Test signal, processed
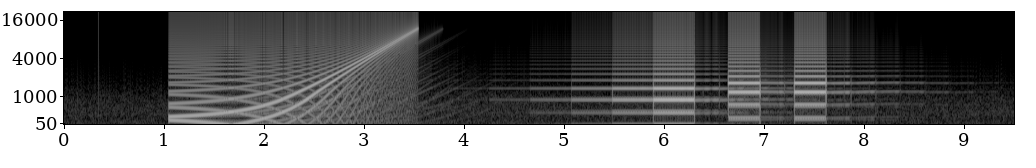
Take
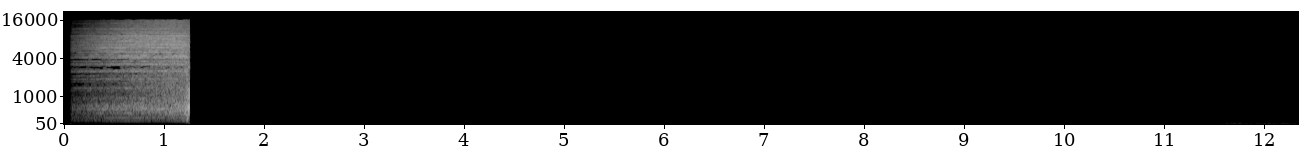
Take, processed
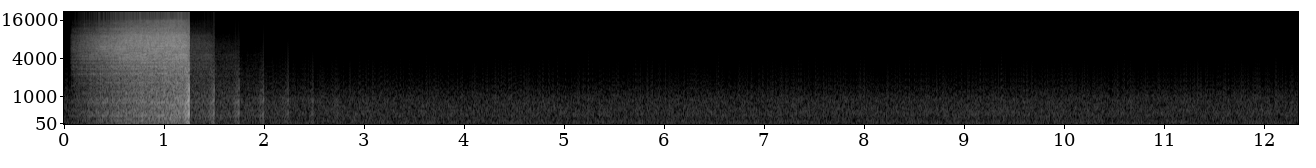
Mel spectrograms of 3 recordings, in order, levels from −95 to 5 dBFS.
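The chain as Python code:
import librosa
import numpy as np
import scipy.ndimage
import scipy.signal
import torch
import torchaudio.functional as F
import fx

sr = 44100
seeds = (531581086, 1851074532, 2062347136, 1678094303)

y = fx.echo_tape(x, sr, ms=248, feedback_pct=72, wet_db=-17, lp_hz=1600.0, drive_db=15.0, wow_cents=19)
y = fx.dmg_noise_band(y, sr, seeds[0], low_hz=76.0, high_hz=790.0, level_db=-65.0)
y = y * np.sign(np.sin(2.0 * np.pi * 230.0 * np.arange(len(y)) / sr))
y = y * librosa.db_to_amplitude(-4.5)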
